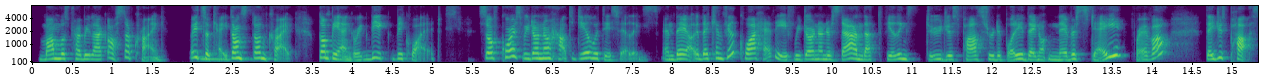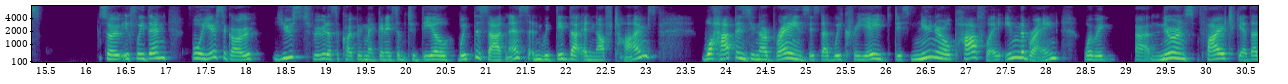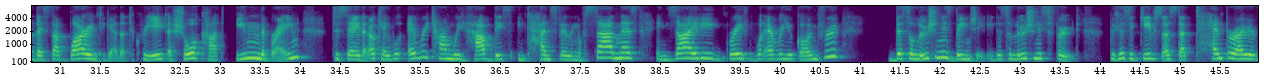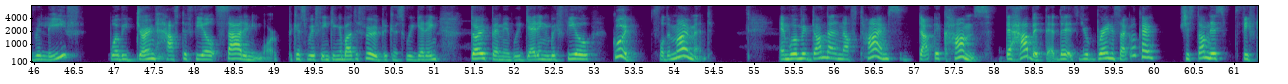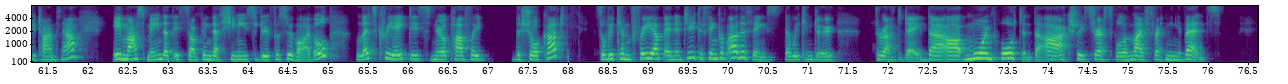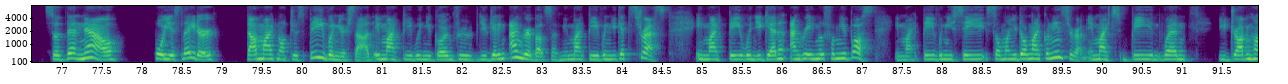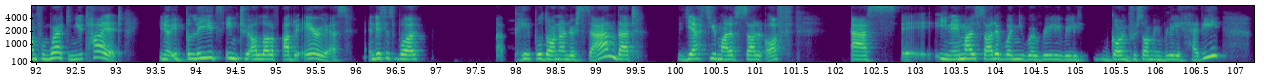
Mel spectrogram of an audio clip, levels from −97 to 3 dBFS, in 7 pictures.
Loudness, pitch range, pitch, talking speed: -24 LUFS, 205-260 Hz, 225 Hz, 200 wpm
